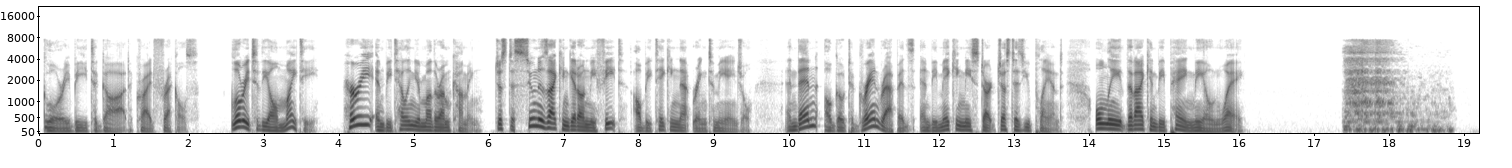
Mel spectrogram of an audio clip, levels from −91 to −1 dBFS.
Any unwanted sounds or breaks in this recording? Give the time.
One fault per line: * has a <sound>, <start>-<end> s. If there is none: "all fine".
* has a sigh, 17.4-18.9 s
